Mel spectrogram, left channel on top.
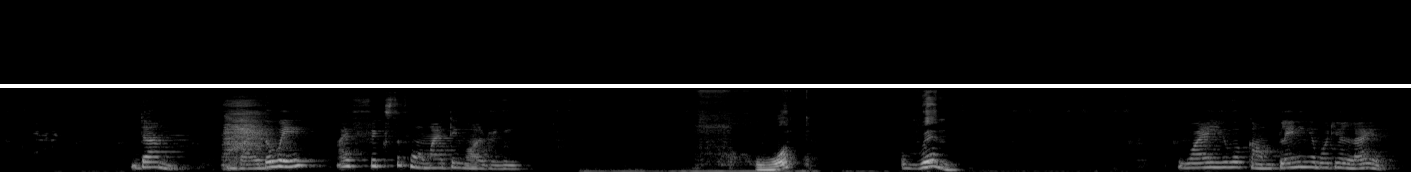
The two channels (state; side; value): silent; left; digital silence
